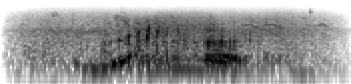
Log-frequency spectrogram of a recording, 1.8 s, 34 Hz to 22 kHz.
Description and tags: Hippo-Pet
Noise from an hippopotamus in Tanzania recorded on DAT (Tascam DAP-1) with a Sennheiser ME66 by G de Courtivron.
africa, tanzania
